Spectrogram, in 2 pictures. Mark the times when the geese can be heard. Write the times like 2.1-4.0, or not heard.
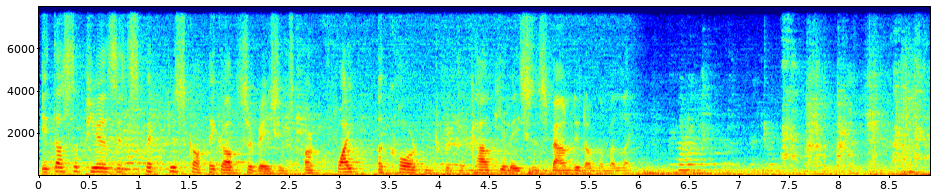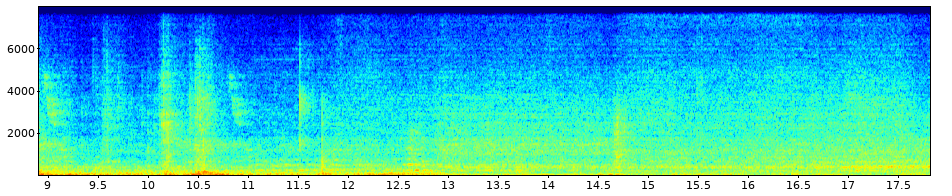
7.4-9.0.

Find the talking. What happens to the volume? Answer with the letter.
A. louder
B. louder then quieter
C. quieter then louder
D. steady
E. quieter
D.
